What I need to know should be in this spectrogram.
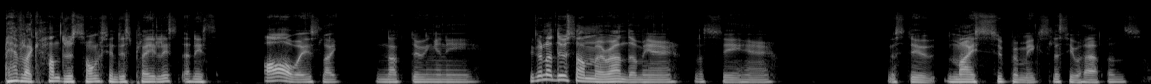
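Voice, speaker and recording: This game developer and livestreamer has a mid-range voice and an unhurried delivery, recorded dry at studio quality. He chats casually while working, wandering between thoughts, musing out loud, and frequently leaving sentences unfinished. Background music plays behind him.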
